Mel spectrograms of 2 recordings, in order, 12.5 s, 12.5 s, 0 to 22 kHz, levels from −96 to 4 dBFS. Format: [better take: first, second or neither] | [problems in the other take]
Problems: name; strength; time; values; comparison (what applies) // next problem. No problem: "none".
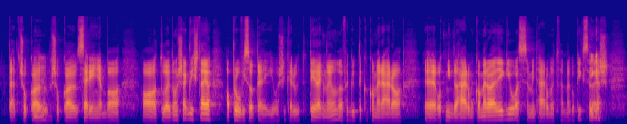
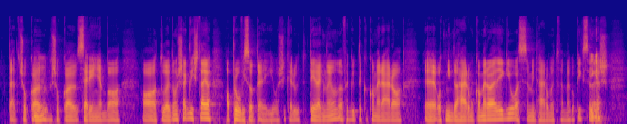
second | thin; very; fading below 400 Hz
